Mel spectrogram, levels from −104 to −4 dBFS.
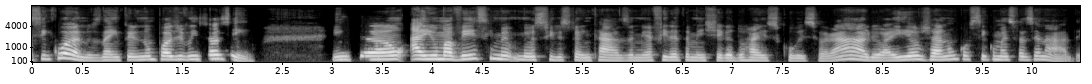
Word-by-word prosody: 5, 250 Hz, +5 st, -2 dB
anos, 185 Hz, -, +4 dB
né, 180 Hz, -1 st, -1 dB
então 180 Hz, +2 st, -3 dB
ele 195 Hz, -, -1 dB
não 215 Hz, +1 st, 0 dB
pode 220 Hz, 0 st, +3 dB
vir 225 Hz, +1 st, 0 dB
sozinho. 230 Hz, -, 0 dB, 0.8 s
Então, 220 Hz, +4 st, +4 dB
aí, 240 Hz, 0 st, +5 dB
uma 235 Hz, -1 st, +6 dB
vez 250 Hz, +5 st, -1 dB
que 280 Hz, -, -3 dB
meus 235 Hz, -4 st, +1 dB
meus 200 Hz, -1 st, -2 dB
filhos 180 Hz, -3 st, -6 dB
estão 180 Hz, -1 st, -4 dB
em 170 Hz, -, -3 dB
casa, 165 Hz, -2 st, -2 dB
minha 170 Hz, +1 st, -4 dB
filha 180 Hz, 0 st, -2 dB
também 170 Hz, -2 st, -4 dB
chega 170 Hz, 0 st, -3 dB
do 165 Hz, -, -5 dB
high 170 Hz, -2 st, -2 dB
school 155 Hz, -1 st, -8 dB
nesse 145 Hz, -1 st, -9 dB
horário, 180 Hz, +3 st, 0 dB
aí 175 Hz, +4 st, 0 dB
eu 225 Hz, +1 st, +4 dB
já 200 Hz, 0 st, +1 dB
não 225 Hz, +4 st, -2 dB
consigo 220 Hz, -2 st, -6 dB
mais 200 Hz, -1 st, -2 dB
fazer 205 Hz, +1 st, -5 dB
nada. 200 Hz, -3 st, -6 dB
200 Hz, 210 wpm, -24 LUFS, 175-225 Hz, 0.8 s, uma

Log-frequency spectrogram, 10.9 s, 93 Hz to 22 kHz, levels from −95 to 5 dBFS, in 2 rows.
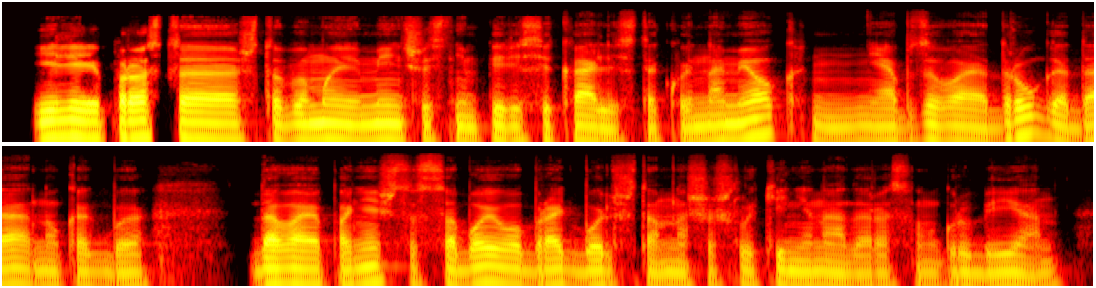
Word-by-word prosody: Или 110 Hz, +1 st, +6 dB
просто 105 Hz, -2 st, +5 dB
чтобы 95 Hz, 0 st, -1 dB
мы 100 Hz, -1 st, +3 dB
меньше 95 Hz, 0 st, 0 dB
с -, -, -12 dB
ним 85 Hz, -2 st, -3 dB
пересекались, 85 Hz, -2 st, -1 dB
такой 80 Hz, -1 st, -6 dB
намек, 100 Hz, +8 st, 0 dB
не 85 Hz, 0 st, -5 dB
обзывая 85 Hz, -1 st, -1 dB
друга, 105 Hz, +2 st, 0 dB
да, 90 Hz, +4 st, 0 dB
но 85 Hz, -1 st, -6 dB
как 80 Hz, 0 st, -6 dB
бы 80 Hz, +1 st, -4 dB, 0.5 s
давая 95 Hz, -1 st, +4 dB
понять 95 Hz, +5 st, -2 dB
что 100 Hz, 0 st, -8 dB
с -, -, -8 dB
собой 100 Hz, +4 st, +1 dB
его 95 Hz, -3 st, +1 dB
брать 90 Hz, +1 st, 0 dB
больше, 85 Hz, 0 st, -3 dB
там, 80 Hz, 0 st, -5 dB
на 80 Hz, -, -4 dB
шашлыки 85 Hz, +2 st, -7 dB
не 85 Hz, -1 st, -3 dB
надо, 80 Hz, -2 st, -4 dB
раз 80 Hz, 0 st, -9 dB
он 80 Hz, 0 st, -9 dB
грубиян. 80 Hz, 0 st, -5 dB
90 Hz, 180 wpm, -23 LUFS, 80-95 Hz, 0.5 s, Или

